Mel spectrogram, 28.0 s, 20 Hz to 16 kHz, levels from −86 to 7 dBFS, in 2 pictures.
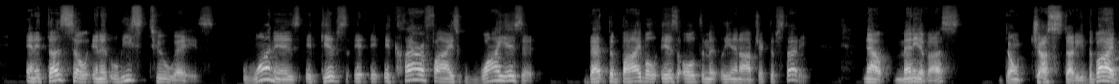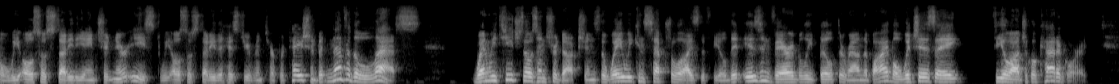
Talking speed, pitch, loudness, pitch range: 165 wpm, 145 Hz, -25 LUFS, 125-170 Hz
